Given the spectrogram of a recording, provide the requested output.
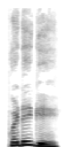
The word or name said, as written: ಪೊಟ್ಟುಗೆಯ್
